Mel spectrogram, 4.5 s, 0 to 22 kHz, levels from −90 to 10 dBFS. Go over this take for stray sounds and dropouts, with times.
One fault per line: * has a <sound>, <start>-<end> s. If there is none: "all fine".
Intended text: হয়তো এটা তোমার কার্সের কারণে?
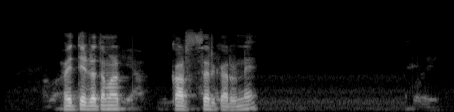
all fine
